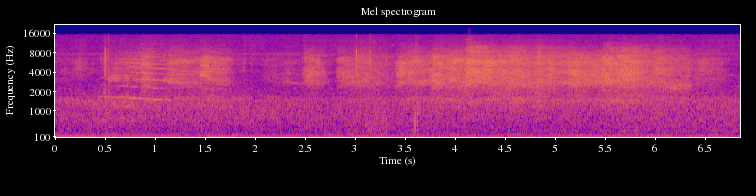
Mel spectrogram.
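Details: White-winged choughs in a flock of about 60 or 70 birds, acting strangely after eating a kangaroo, give continuous harsh, hissing, rasping calls in overlapping high bursts, with faint rustling beneath.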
